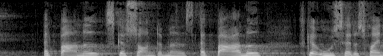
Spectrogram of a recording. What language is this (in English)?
Danish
